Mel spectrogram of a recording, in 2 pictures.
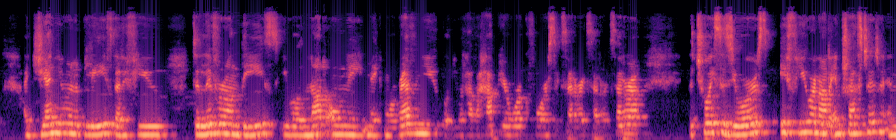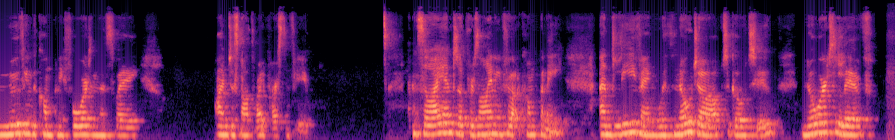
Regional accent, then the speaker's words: Ireland; moved away; I'm Irish, had no intentions of moving back to Ireland. Actually was moving to London, believe it or not.

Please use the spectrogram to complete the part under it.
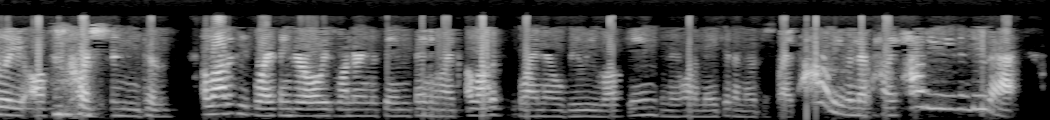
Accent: New York City, New York, United States; most of us are from New York City, so we can legitimately just say, like, you know, This is a legit born and raised in New York product.

